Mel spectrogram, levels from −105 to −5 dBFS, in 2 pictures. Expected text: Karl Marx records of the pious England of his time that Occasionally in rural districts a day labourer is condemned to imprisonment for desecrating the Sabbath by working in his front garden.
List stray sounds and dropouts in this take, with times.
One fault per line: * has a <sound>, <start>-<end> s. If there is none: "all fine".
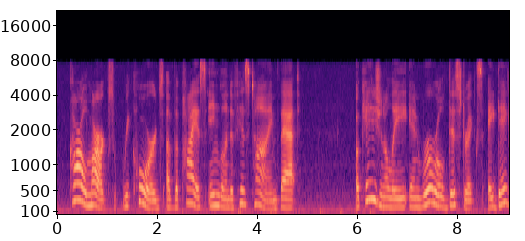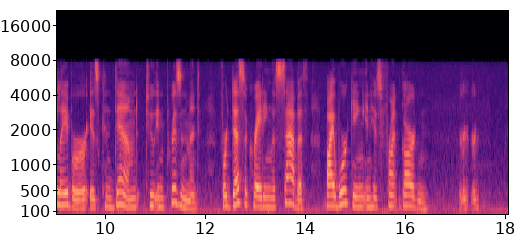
* has a laugh, 17.1-17.5 s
